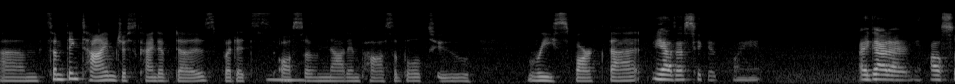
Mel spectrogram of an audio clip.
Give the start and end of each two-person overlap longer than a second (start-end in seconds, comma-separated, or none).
none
